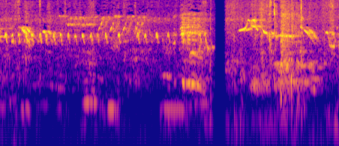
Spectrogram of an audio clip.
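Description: Faint birdsong: a fast, even trill of high notes over the first two seconds, then scattered chirps. The sound drops out completely for a moment midway.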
